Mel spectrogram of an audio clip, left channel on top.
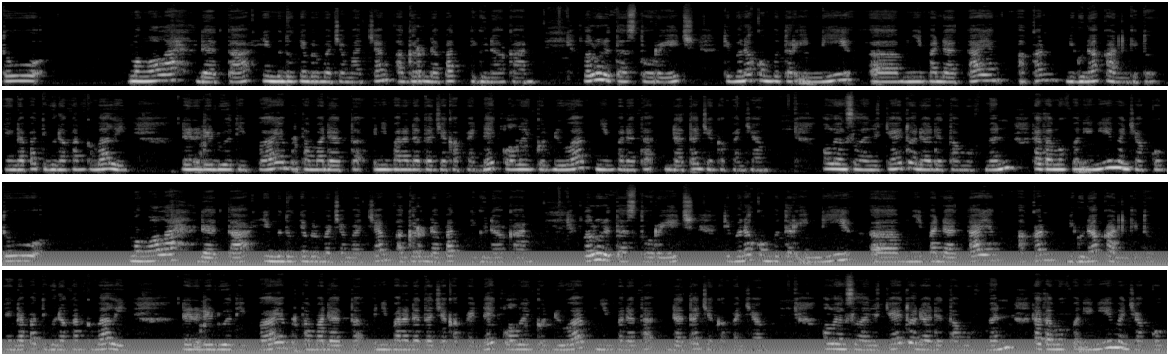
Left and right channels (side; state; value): right; noise; hum, 5 dB below the sound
